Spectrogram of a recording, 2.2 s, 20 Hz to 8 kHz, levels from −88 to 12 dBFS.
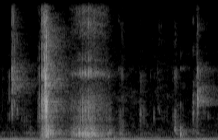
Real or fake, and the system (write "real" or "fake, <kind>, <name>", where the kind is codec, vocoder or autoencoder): real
